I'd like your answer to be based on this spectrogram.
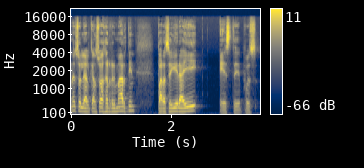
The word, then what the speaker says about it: Martín: Henry Martín, así con acento en la I, porque hay algunos que dicen, ah, pues conviene más si le decimos Martín porque es Henry. No, no, no, es Martín.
